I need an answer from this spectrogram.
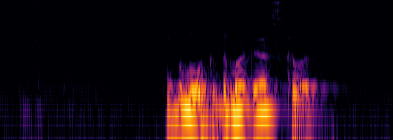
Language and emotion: Russian, neutral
